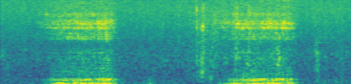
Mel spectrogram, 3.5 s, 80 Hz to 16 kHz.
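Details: Low, rumbling snores on each breath in, roughly 35 breaths a minute, from a sleeping 6-month-old black Labrador in a quiet room.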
